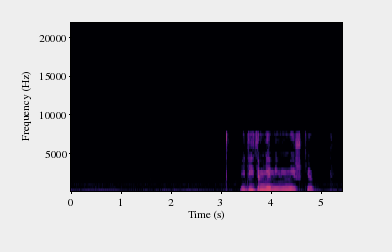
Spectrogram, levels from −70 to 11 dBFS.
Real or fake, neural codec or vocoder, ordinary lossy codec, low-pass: fake; codec, 16 kHz, 4 kbps, FreqCodec, larger model; none; none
